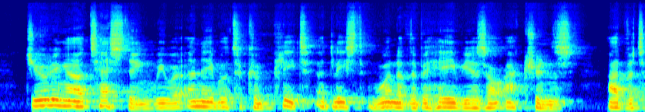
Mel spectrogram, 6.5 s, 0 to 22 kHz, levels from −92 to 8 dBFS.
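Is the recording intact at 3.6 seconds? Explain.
Yes, the speech at 3.6 seconds is intact, with no audible dropout, click, distortion or other fault at that moment.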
